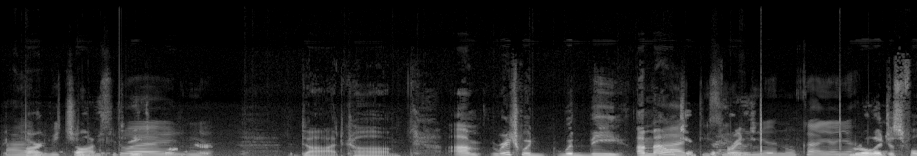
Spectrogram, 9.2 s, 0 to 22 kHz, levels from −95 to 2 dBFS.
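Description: The echo canceller likely could not separate the talker from loudspeaker echo during double talk, so speech is suppressed in double talk from 0.0 to 2.14 s, dipping up to about 25 dB, then again at 6.78–7.56 s and 8.42–8.88 s (about 20 dB). Residual loudspeaker echo likely slipped past cancellation, producing echo leak: copies delayed 223 ms at 1.0, 2.41, 7.17 and 7.66 s, the last only about 10 dB below the speech.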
